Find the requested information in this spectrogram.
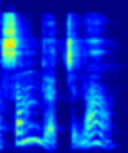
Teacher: स के ऊपर अनुस्वार, आगे आया रचना का र, तो उसका अनुनासिक होगा म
